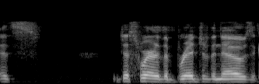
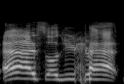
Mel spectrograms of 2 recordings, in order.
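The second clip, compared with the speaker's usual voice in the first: hat guy; 13 semitones higher than usual. Pretend.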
